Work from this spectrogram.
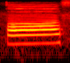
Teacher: قاف تالو اور زبان کا پچھلا حصہ آپس میں مل رہے ہیں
